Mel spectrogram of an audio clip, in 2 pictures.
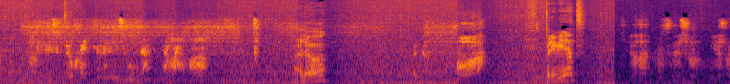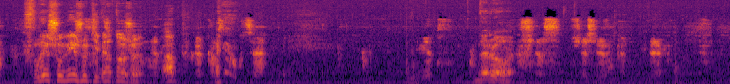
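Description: A man's voice speaks through a laptop speaker on an online call.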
